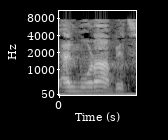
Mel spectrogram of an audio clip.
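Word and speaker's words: murābiṭ: vient de là-bas, mais c'est une prononciation française d'un mot arabe. Le mot arabe c'est al-murabit.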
